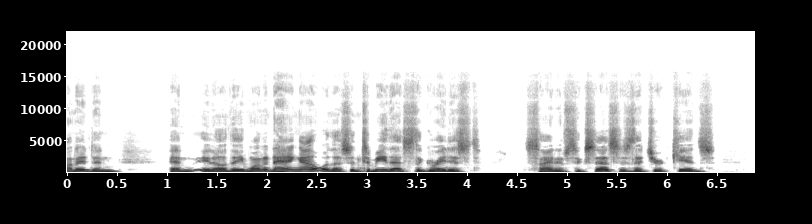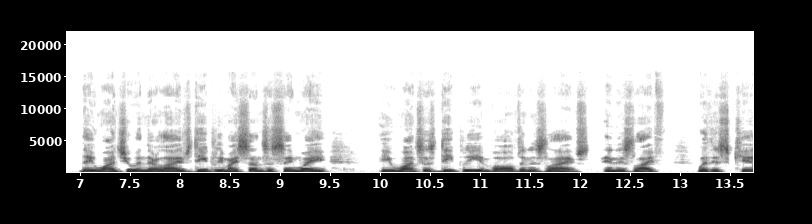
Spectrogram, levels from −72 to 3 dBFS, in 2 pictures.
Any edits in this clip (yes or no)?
no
